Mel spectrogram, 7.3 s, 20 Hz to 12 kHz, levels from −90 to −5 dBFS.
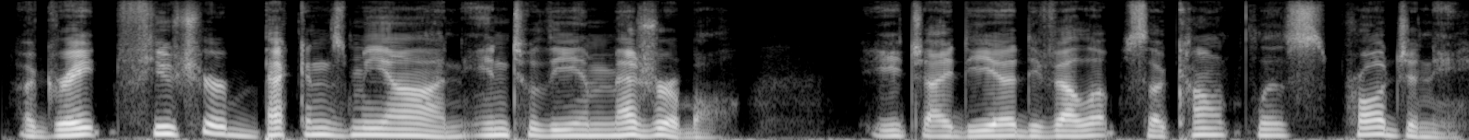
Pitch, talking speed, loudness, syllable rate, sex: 135 Hz, 120 wpm, -21 LUFS, 4.5 syllables/s, male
